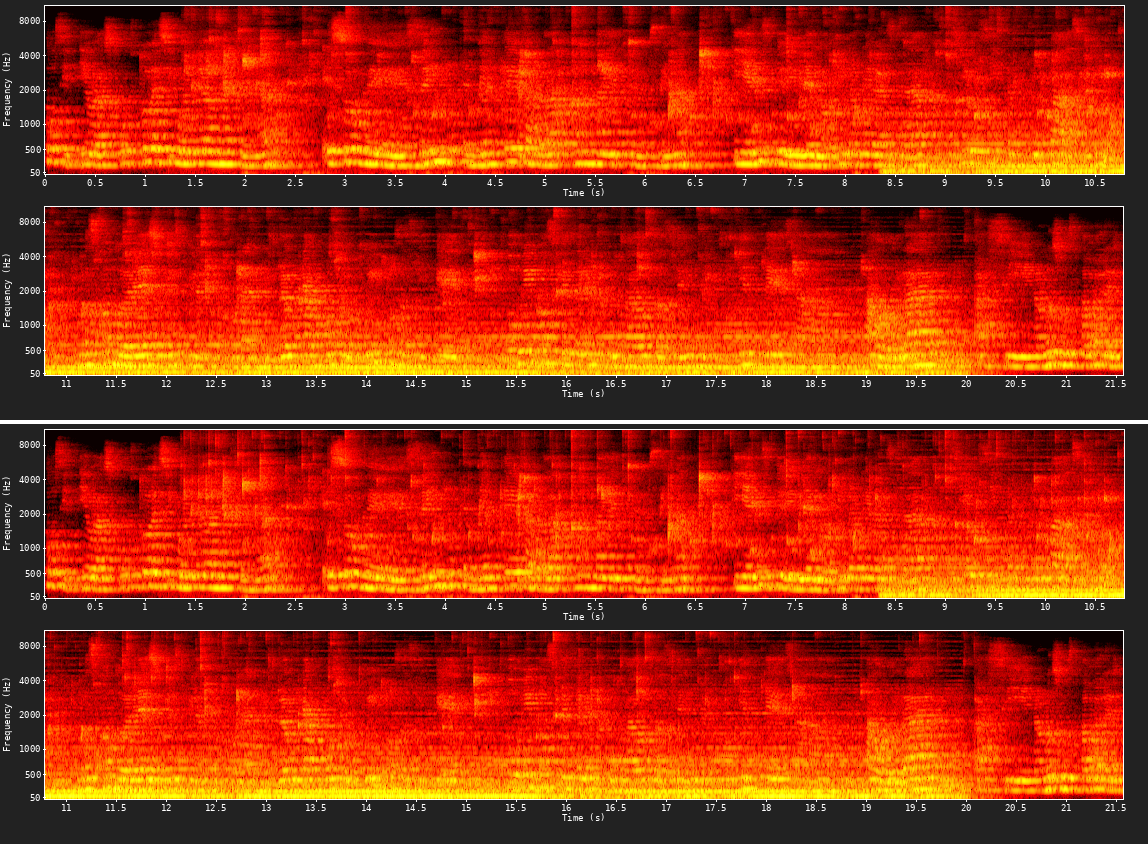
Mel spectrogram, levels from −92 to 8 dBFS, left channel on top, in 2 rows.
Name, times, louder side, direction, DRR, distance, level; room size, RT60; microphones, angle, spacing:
voice 1, 0.0-2.3 2.8-6.4 6.9-8.8 9.1-10.6 11.1-14.9 15.4-18.7 19.0-19.7 20.0-21.5, left 1 dB, 5° right, -9 dB, 0.7 m, -24 dB
sound 1, 1.1-20.3, right 1 dB, 50° right, 0.6 m, -39 dB
sound 2, 8.3-20.0, right 3 dB, 90° right, 0.4 m, -19 dB
3.5 x 2.1 x 2.4 m, 1.3 s
head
